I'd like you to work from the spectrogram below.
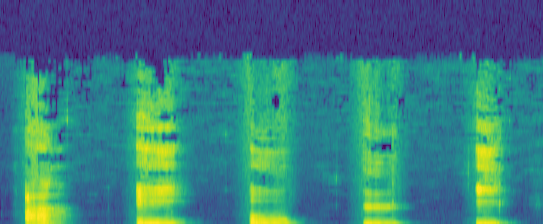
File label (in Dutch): spelling lang kort lange klanken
